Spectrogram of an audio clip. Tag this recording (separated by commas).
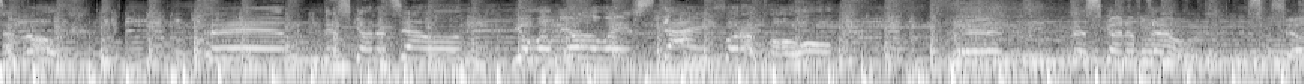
Punk rock, Music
